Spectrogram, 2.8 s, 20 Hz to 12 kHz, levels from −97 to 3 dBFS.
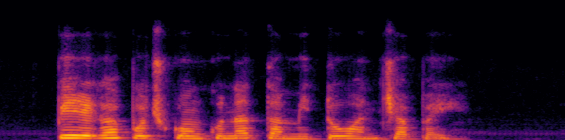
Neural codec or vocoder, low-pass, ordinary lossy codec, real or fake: none; 7.2 kHz; Opus, 24 kbps; real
